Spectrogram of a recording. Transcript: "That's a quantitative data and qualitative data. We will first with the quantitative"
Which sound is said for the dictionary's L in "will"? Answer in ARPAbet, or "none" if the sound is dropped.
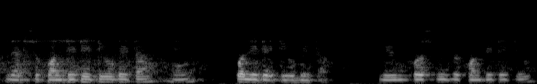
N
